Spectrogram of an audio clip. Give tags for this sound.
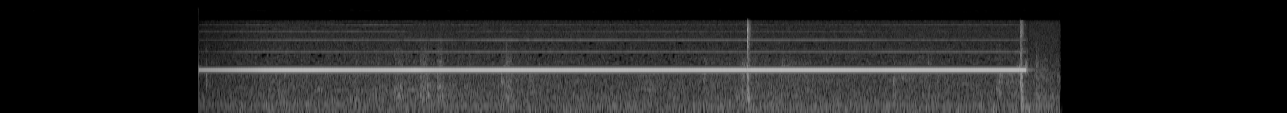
car; pitido; spanish

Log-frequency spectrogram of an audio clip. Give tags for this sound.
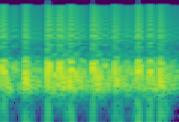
chugging; computer; digital; drum; effect; electronic; loop; machine; modulated; perc; percs; percussion; rhythm; sfx; sound; space; whirring

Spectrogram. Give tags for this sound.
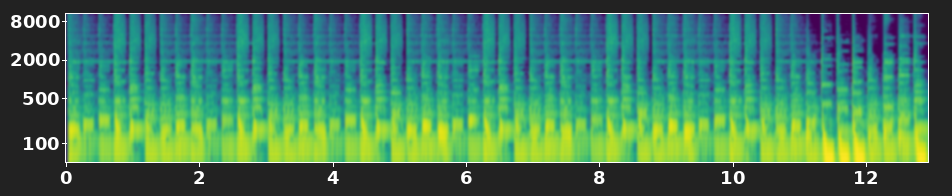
prism; sbt; music-for-videos; free-music-to-use; download-free-music; electronic-music; download-background-music; free-music-download; syntheticbiocybertechnology; vlogger-music; music; vlog-music; music-for-vlog; free-music; loops; background-music; music-loops; free-vlogging-music; audio-library; vlogging-music; download-music; vlog

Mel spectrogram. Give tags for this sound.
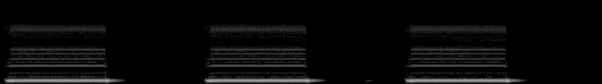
cell; hand; iPhone; mobile; phone; vibrate; vibrating

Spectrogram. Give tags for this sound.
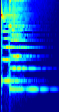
sweet; alert; warning; cute; sound; caution; alarm

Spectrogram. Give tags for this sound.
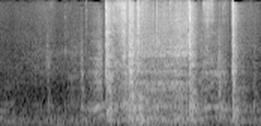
addressograph; hospital-card; stamp

